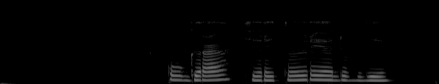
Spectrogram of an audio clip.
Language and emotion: Russian, neutral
